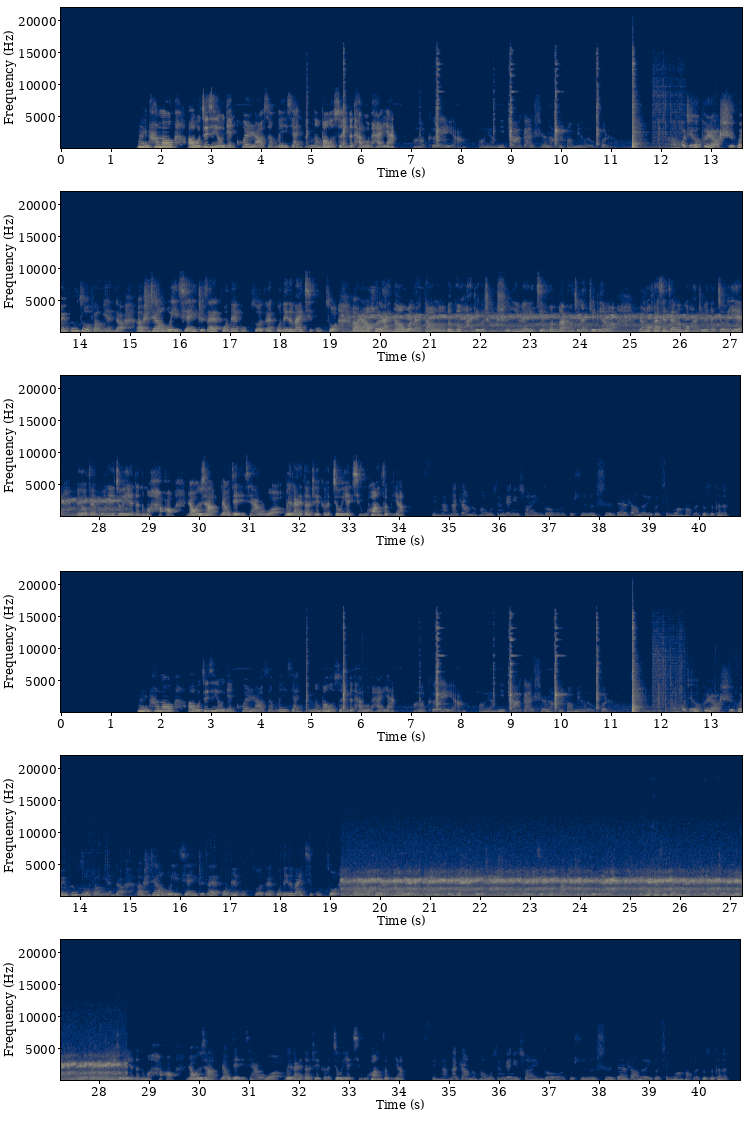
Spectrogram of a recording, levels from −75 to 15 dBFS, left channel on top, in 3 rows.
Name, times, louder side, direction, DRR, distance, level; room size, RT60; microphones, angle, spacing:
voice 1, 1.5-6.7 12.1-34.1, left 6 dB, 55° left, 0.4 m, -30 dB
sound 1, 3.0-20.9, right 2 dB, 20° right, 1.1 m, -38 dB
voice 2, 7.0-11.1 15.2-15.3 29.7-30.0 34.5-40.6, equal, 5° right, 0.5 m, -43 dB
sound 2, 8.9-16.0, equal, 65° right, 1.0 m, -51 dB
Frog, 19.2-28.6, right 8 dB, 85° right, 0.5 m, -31 dB
2.7 x 2.4 x 3.3 m
head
